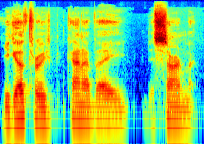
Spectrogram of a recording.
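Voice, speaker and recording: Low-voiced man in his seventies, measured. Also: steady tone, bright, forceful tone. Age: 70s. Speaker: interview guest, community program leader. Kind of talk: reflective interview conversation.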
